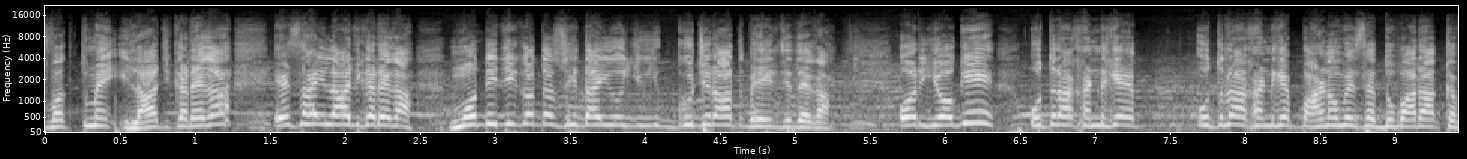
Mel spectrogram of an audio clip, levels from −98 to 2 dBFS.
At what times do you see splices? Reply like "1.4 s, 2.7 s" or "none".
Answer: none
